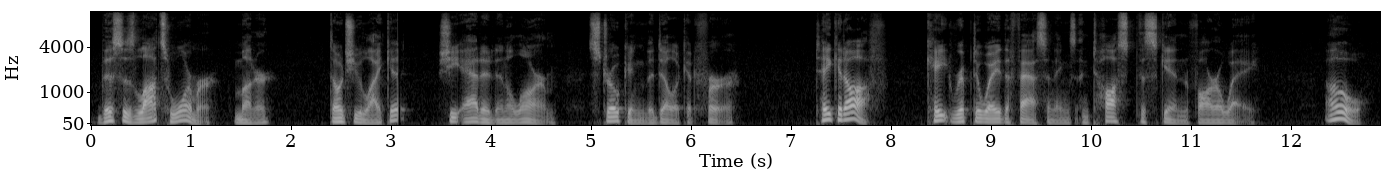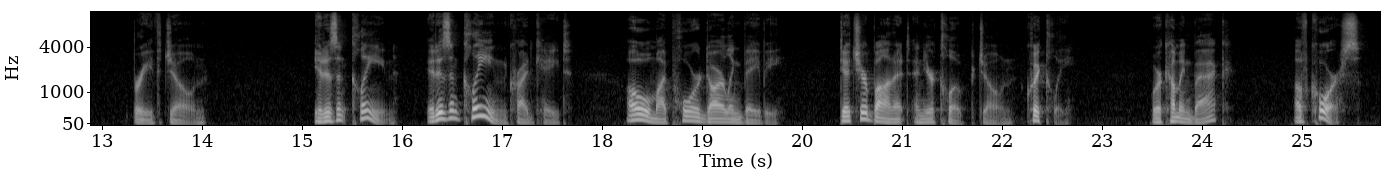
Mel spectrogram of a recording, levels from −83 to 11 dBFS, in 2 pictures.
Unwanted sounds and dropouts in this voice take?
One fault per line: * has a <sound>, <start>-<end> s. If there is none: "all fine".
* has a dropout, 3.1-3.1 s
